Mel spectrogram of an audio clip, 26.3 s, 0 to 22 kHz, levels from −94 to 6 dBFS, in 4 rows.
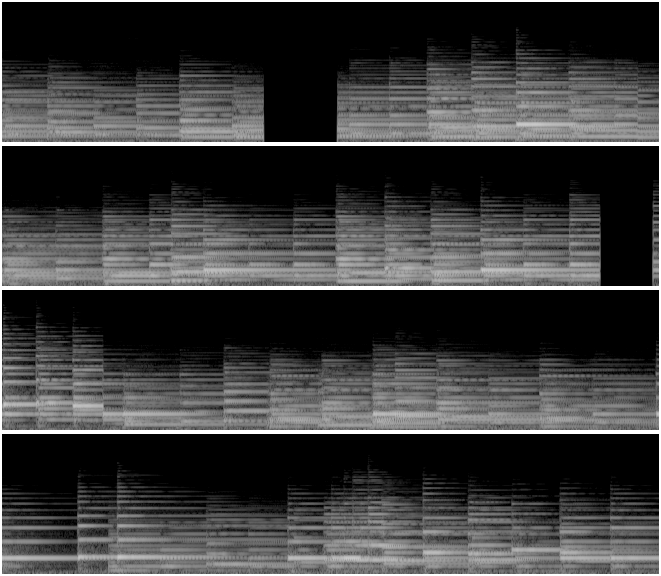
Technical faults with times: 2.61-3.36 playback stall
3.36-6.36 catch-up at higher speed
12.55-13.08 playback stall
13.08-14.15 catch-up at higher speed

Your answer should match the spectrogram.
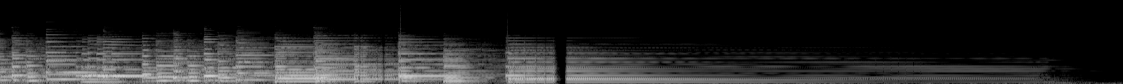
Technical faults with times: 3.47-5.68 repeated stalls (stutter)

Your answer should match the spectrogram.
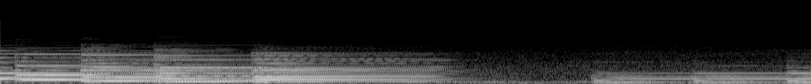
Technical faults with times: none

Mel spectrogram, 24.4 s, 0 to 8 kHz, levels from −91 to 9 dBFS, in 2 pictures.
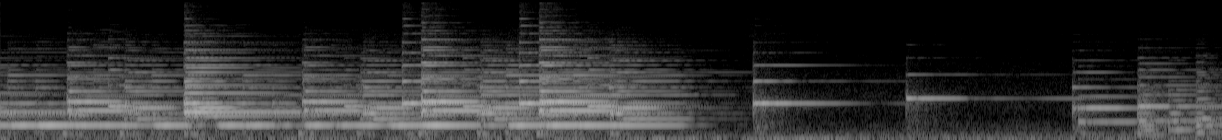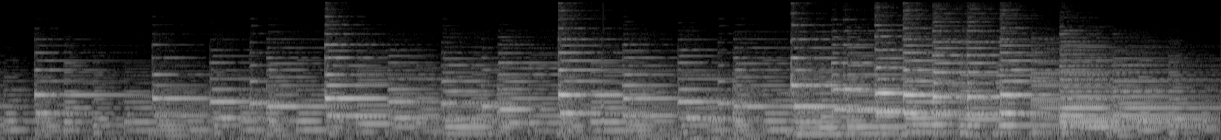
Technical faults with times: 18.24-18.27 short concealed packet loss

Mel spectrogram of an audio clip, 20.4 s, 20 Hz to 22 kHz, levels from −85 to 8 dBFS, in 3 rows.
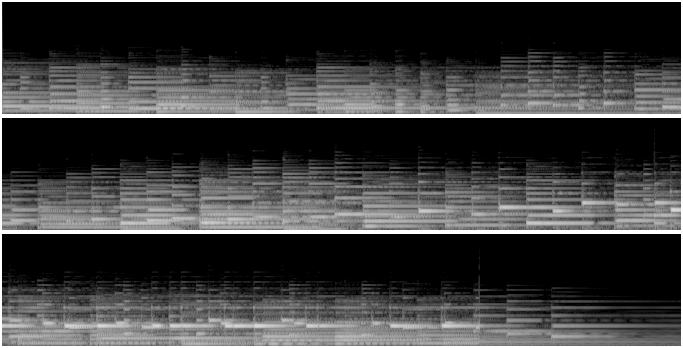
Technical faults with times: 13.31-18.35 doubled audio track

